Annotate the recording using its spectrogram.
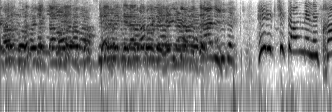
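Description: A cartoon soundtrack jumble of many overlapping voices chattering and squawking at once in a fast, warbling babble. It breaks off shortly before the end.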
